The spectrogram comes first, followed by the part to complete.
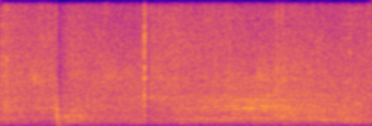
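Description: Cleaver chopping into a large fish on a wooden chopping block: two sharp chops about half a second apart.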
